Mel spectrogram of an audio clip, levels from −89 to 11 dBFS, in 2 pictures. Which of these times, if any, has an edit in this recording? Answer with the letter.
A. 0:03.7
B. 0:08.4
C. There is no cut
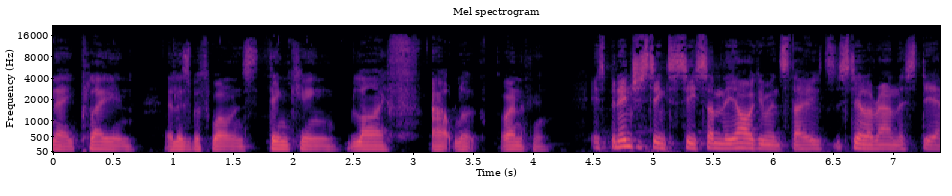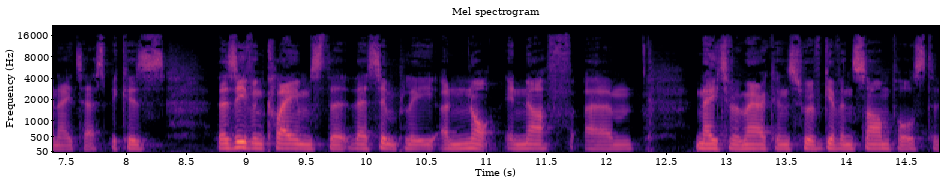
A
